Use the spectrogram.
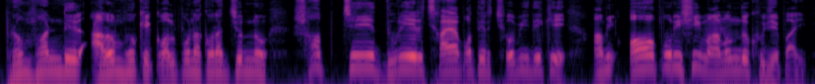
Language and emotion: Bengali, happy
